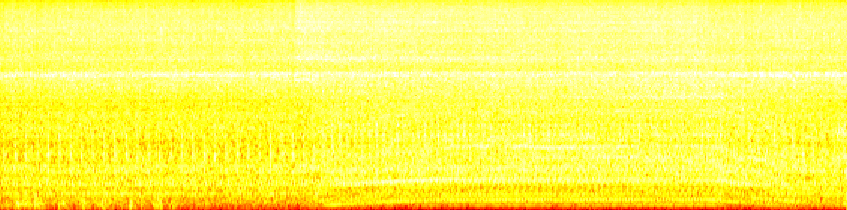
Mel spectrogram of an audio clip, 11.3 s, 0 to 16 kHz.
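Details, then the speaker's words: 2001 Hyundai Santa Fe idle problem, coolant sensor reading never above 159°F, sensor being wiggled: rough uneven idle, tone swells and drifts from about four seconds then sags near ten; fault traced to coolant temperature sensor, wiring or sensor unconfirmed. "We definitely identified this as a coolant temp sensor fault that's causing it."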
